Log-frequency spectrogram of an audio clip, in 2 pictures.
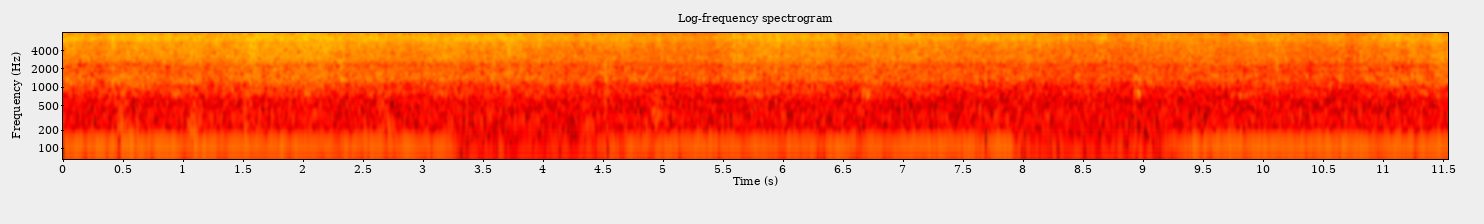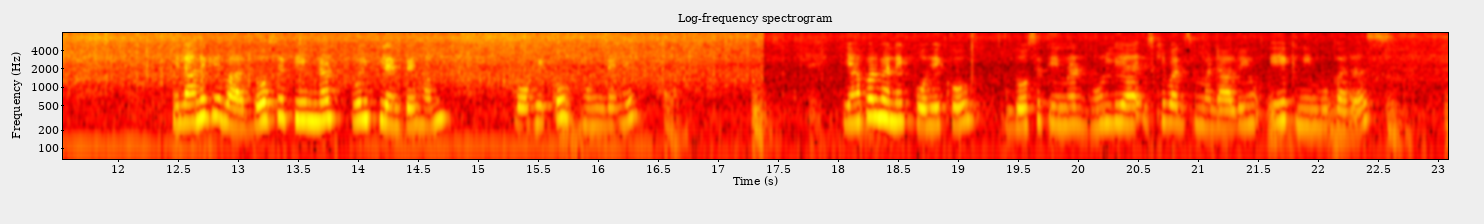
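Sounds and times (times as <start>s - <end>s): food frying hiss: 0.0s - 23.0s.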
